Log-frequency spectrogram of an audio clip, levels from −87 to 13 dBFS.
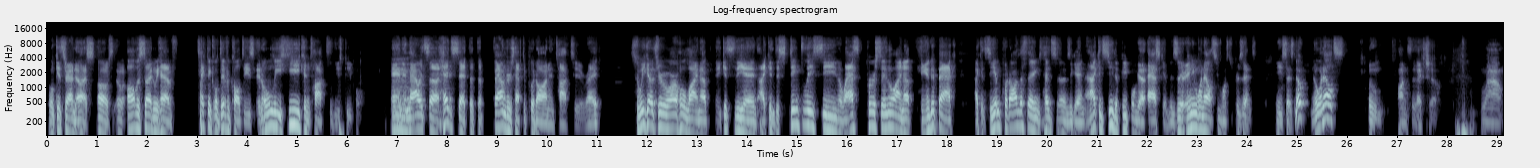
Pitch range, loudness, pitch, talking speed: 115-155 Hz, -19 LUFS, 135 Hz, 220 wpm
